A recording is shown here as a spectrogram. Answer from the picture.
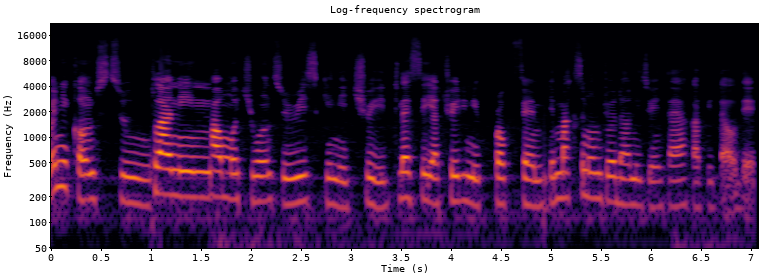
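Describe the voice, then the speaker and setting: Amid noticeable background noise, a woman with a Nigerian accent speaks at a fairly low pitch and a fairly quick pace. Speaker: forex trader. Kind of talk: podcast interview answer.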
